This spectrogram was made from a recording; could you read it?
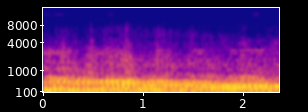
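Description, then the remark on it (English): A loud, steady roar of an airplane taking off, with a deep engine drone and a rumbling low hum filling the whole moment, continuous with no voices. “An airplane takeoff or two?”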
